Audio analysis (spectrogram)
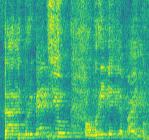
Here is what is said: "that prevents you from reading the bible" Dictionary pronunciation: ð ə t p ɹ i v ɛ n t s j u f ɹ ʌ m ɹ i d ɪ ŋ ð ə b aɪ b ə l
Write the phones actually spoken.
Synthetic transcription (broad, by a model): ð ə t p ɹ i v ɛ n t s j u f ɹ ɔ m ɹ i d ɪ ŋ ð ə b aɪ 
